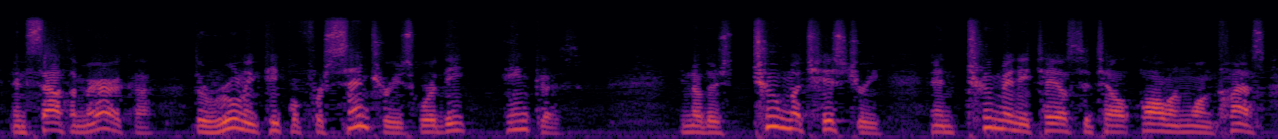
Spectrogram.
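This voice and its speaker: A man's voice: mid-range voice, husky. A man teaching a Spanish lesson to young children, explaining patiently and repeating key words. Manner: patient, explains slowly with repetition.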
